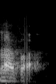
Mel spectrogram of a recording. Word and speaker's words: Ewa: So my name is EWA, but the W is pronounced like a V. So it's Eva.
